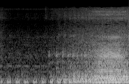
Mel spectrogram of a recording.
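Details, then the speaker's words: Honda Beat eSP scooter after repairing a starter fault, test ride: fires up and pulls away cleanly, revs climbing smoothly and evenly with no knocks, rattles or misfires; normal running. "Kita Nyalakan untuk hidupnya ini bagus kita jalankan tuh terlihat sangat normal kembali"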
